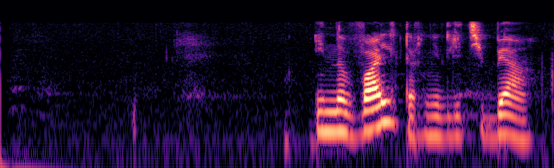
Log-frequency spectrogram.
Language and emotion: Russian, angry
